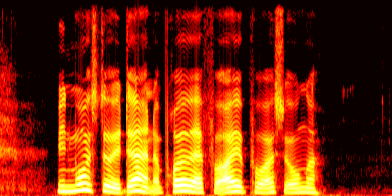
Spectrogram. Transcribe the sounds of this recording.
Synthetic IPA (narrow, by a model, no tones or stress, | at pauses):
minmo̝ɐ̰sd̥o̝ð̰ˠid̥ɶɐnɒ̽pʰʁœːʊð̩ˠæfɔ̽ɒ̽ɪəpʰɒ̽ɒ̽sɔ̽ŋɐ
